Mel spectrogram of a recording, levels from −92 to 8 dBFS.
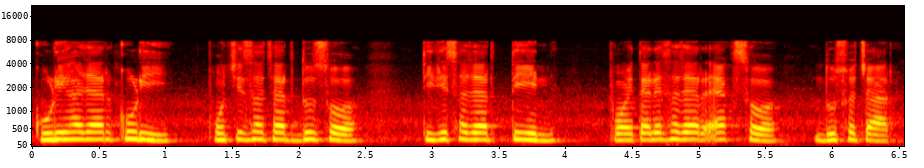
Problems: none marked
